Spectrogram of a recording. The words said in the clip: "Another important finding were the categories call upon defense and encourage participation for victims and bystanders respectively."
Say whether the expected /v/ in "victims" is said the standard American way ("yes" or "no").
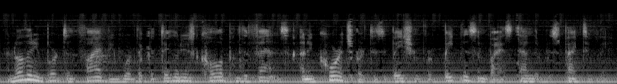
no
